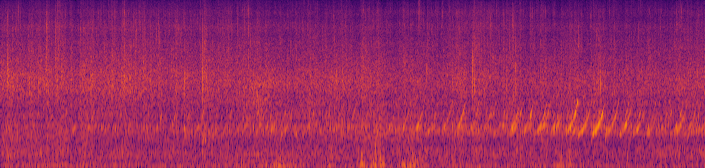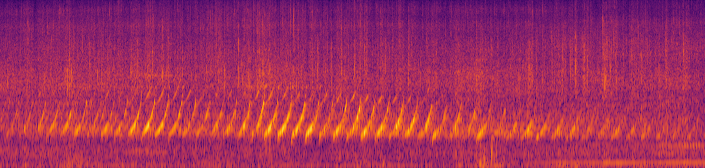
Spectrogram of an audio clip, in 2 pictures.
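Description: Steady rain falling, with a car alarm sounding over it from about a third of the way in. The alarm is a fast string of short rising whoops that grows louder, then fades near the end.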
